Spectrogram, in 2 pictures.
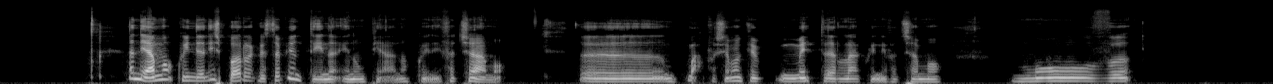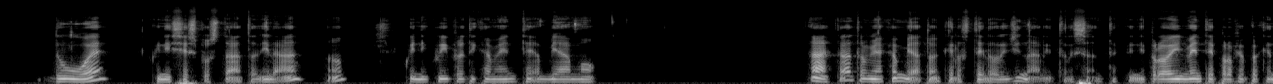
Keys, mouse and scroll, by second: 1.7-4.3 middle drag, 11.2 m, 18.2-20.0 drag, 19.7 middle click, 21.1-25.4 middle drag.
